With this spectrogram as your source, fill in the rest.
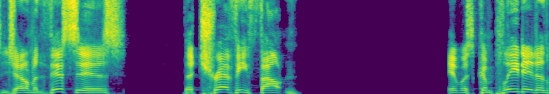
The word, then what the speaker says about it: Trevi: de Trevi trevini or Trevi not travini Trevi I'm saying it wrong Trevi Fountain idiot you got all these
